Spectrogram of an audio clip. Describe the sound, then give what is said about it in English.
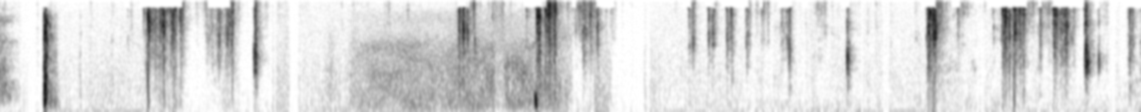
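Tarot cards being shuffled and cut, faint and close: scattered light flicks and taps of card edges, with a longer soft riffling stretch near the middle. “All right, let's cut the cards.”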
